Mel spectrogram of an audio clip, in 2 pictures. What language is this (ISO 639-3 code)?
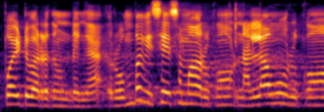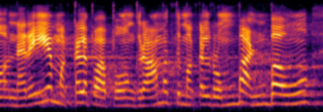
tam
